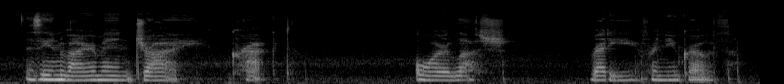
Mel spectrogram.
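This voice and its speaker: Amid noticeable background noise, a woman speaks very slowly in a calm, soothing tone with a medium pitch, fairly even intonation and long, frequent pauses. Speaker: meditation guide. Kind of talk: guided meditation. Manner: slow, calm, soothing.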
